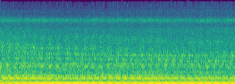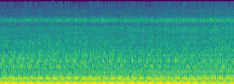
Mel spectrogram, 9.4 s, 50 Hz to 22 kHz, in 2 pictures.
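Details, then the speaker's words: Wrecked Hellcat being rebuilt, cold idle (not fully cold, started only once before): a deep, steady rumble with even pulses and no miss or surging. Healthy supercharged V8; normal cold idle. "but now we need to do a cold startup right it's not super cold but it's still not too temperature and it's only been started once"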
